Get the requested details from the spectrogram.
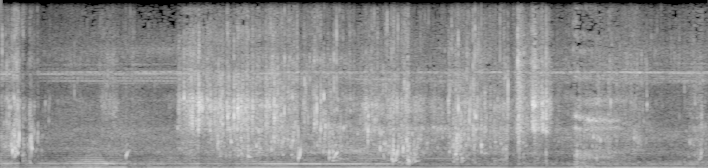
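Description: Water splashes as hands stir through shallow muddy water.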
